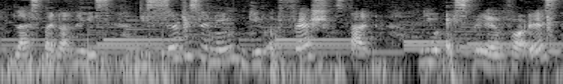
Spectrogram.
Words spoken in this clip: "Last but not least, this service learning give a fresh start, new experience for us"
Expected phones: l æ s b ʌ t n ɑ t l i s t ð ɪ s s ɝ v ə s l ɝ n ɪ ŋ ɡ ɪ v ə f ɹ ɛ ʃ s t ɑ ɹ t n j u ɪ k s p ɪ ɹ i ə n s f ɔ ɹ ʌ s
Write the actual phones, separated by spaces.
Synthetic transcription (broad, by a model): l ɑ s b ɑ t n ɑ t n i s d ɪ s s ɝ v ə s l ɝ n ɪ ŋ ɡ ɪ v ə f ɹ ɛ ʃ s t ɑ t n j u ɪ k s p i ɹ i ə n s f ɔ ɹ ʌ s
